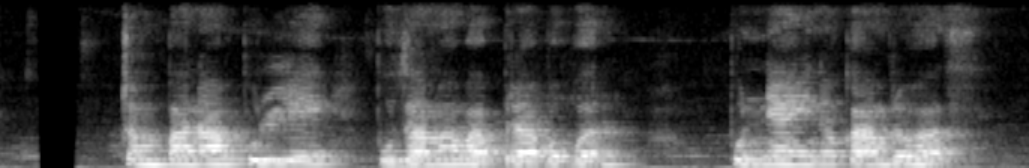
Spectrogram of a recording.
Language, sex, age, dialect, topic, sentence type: Marathi, female, 18-24, Northern Konkan, agriculture, statement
